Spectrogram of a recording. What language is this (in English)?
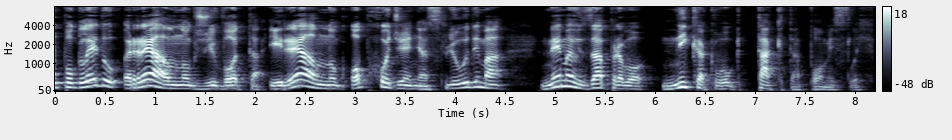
Croatian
